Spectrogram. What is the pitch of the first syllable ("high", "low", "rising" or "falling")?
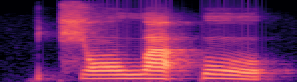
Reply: high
